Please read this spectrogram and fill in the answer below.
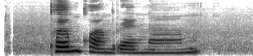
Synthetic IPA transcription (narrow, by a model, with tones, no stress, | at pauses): pʰɤː˥˩mkʰwaː˧mɾɛː˧ŋnaː˦˥m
